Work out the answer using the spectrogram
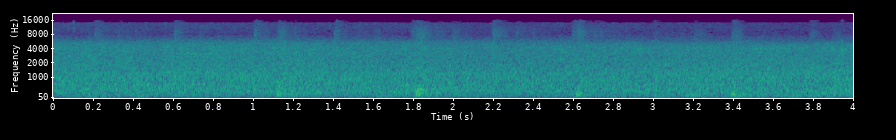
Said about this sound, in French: Vous entendez la pluie?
